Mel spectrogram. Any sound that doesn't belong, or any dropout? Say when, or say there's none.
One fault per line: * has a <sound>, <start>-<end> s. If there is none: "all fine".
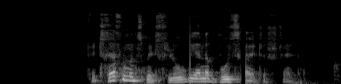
* has a dropout, 2.4-2.5 s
